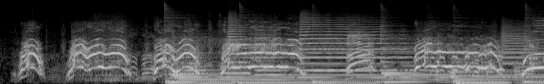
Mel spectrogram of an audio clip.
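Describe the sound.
A person imitates a dog, letting out a series of loud, yappy barks and yelps, joined partway through by a steady low droning tone underneath.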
